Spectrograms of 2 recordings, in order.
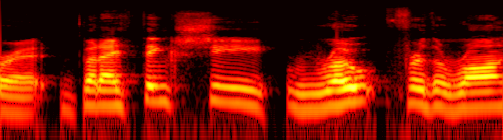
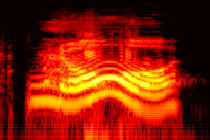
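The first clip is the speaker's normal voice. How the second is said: ordinary delivery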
